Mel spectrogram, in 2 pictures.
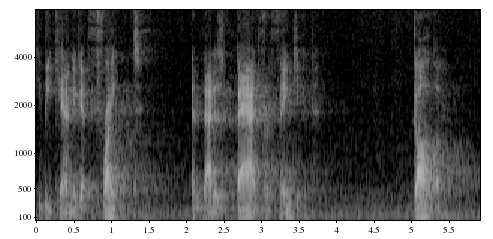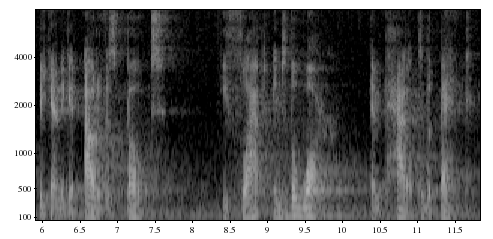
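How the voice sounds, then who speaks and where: A man reading a story aloud as dramatic narration, expressive and suspenseful. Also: low-pitched, unhurried, long pauses. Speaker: amateur audiobook reader. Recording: echoey hall-like reverb.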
